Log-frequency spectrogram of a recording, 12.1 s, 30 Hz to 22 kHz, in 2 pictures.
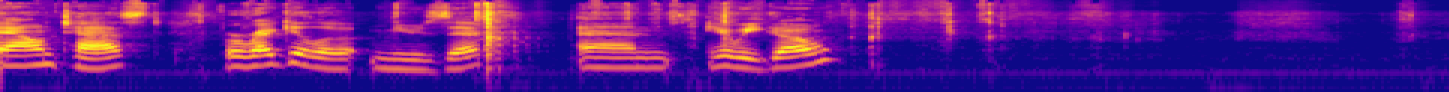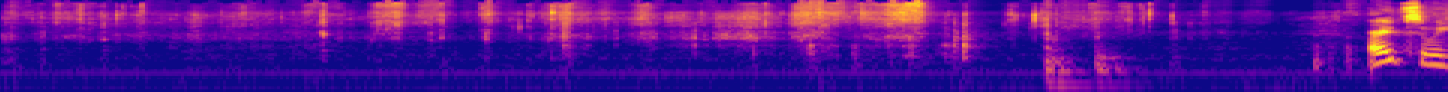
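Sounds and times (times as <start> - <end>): cardboard and paper rustling: 2.4 - 11.8.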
